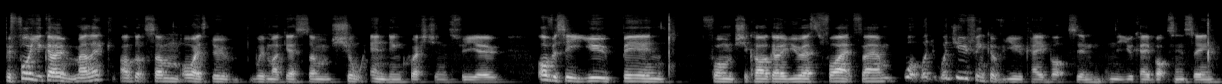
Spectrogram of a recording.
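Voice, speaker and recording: A man hosting a casual boxing interview, asking brief questions and giving steady backchannel. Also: medium pitch, moderate pace, slight background noise. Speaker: interview host.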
